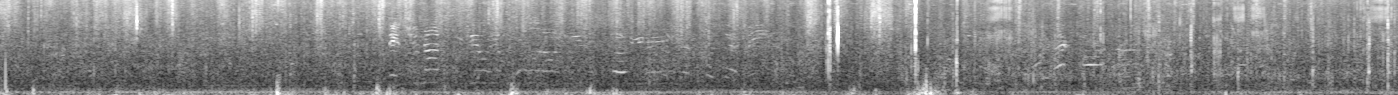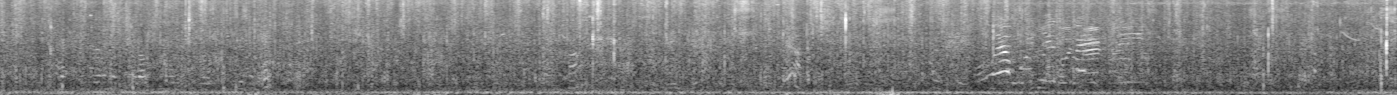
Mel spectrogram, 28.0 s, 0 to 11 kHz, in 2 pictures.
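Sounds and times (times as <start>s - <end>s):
hooves clopping on dirt track: 0.0s - 27.9s
riders' voices: 0.0s - 27.9s.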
